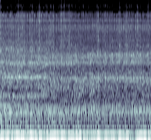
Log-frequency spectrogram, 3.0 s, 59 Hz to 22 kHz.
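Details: 1967 Chevy G10 flat-face short-wheelbase (90") project van, rusty and low on power: a steady, even low rumble with no knocks or misses. The engine runs and idles smoothly. Normal idle.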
